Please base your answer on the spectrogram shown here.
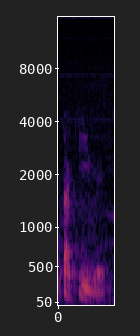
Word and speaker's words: Taquile: su apellido como herencia taquila bajo el efecto de la pronunciación local se convirtió en taquile y así se llama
